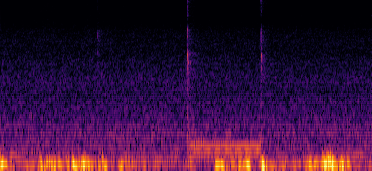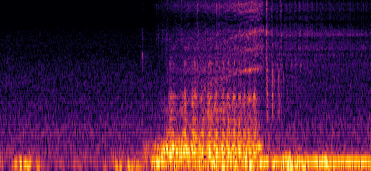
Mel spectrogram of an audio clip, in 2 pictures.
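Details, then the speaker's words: Antique Delco repulsion-start motor after repair, on a variac, armature with some end play. Steady low hum with a strained buzzing whine and no run-up: the brush assembly sits dead centre, so the motor cannot choose a direction. "That's what happens when the brush assembly is right in the center, so it can't choose left or right. Which you can hear it doesn't really like that, so."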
